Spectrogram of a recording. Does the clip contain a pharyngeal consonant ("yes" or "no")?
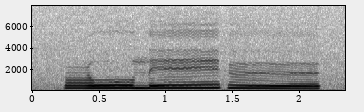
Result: yes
